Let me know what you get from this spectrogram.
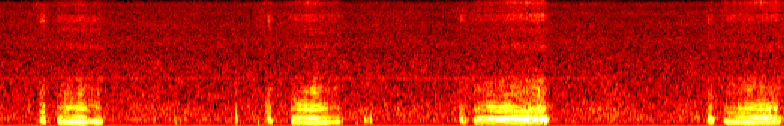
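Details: A pet cat asleep on its owner's knee, snoring loudly. Low, buzzing, one-second snores come about every three seconds, each with a steady rattling tone, and the room is quiet between them.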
